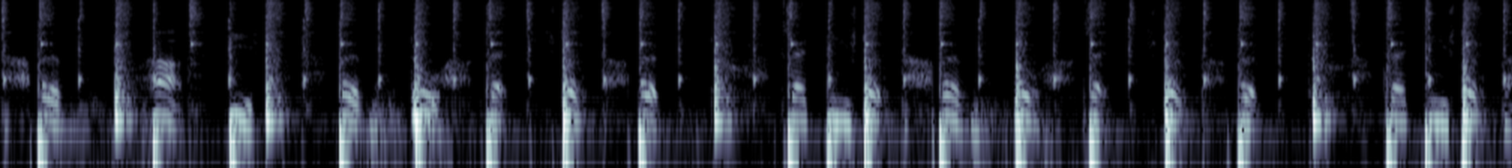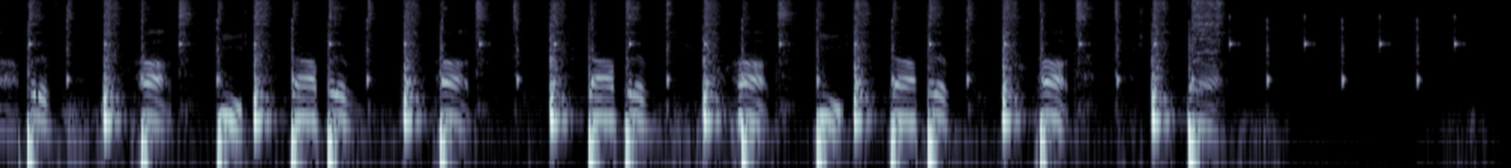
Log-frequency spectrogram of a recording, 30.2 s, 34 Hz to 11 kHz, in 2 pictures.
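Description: Acoustic drum kit played in a steady accented pattern of kick, snare and cymbal strokes along with a metronome, at about 80 beats a minute. The playing stops about 27 seconds in, leaving only the faint metronome clicks.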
